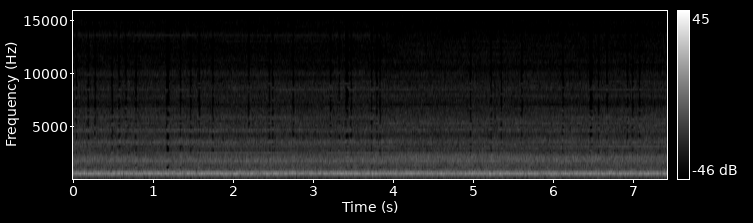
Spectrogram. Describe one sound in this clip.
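A small rotary tool motor hums steadily close by.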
